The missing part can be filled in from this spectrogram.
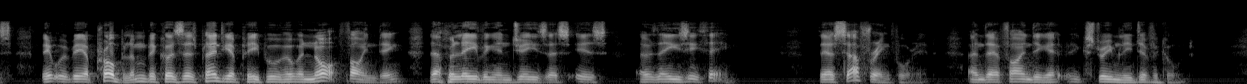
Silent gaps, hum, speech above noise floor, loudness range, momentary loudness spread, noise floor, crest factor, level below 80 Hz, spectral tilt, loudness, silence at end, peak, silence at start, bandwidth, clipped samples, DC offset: none; none; 39 dB; 6 LU; 11 LU; -64 dBFS; 20 dB; -58 dBFS; -4 dB/octave; -24 LUFS; 0.65 s; -6 dBFS; 0 s; 8.2 kHz; under 0.1%; under 0.1%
